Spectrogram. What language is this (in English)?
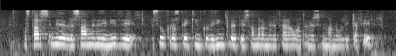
Icelandic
